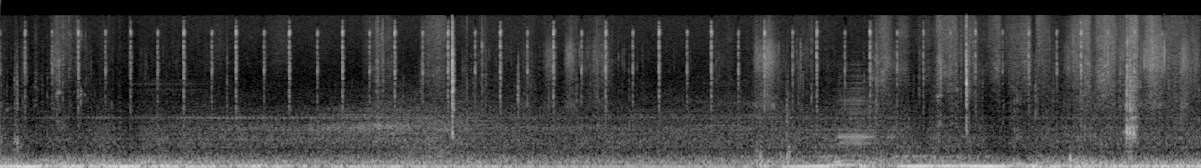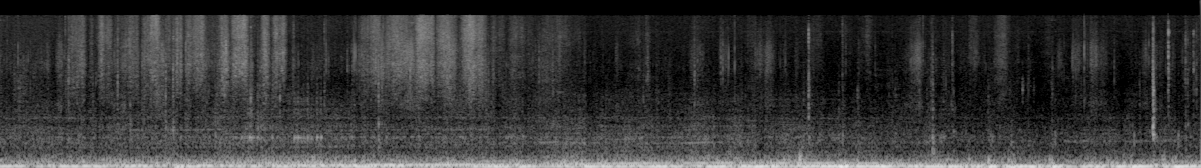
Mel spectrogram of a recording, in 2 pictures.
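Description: Car engine and road rumble heard from inside the cabin as the car drives along a street, dipping briefly and then growing louder about a third of the way in as it picks up speed.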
